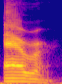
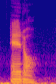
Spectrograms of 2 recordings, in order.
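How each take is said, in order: First: The tongue curls back without touching the roof. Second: The tongue touches the roof on the r. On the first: The speaker calls it right. "이렇게 돼야 돼요" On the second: The speaker calls it wrong. "러 할 때 천장이 닫혀. 그러면 안 됩니다"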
